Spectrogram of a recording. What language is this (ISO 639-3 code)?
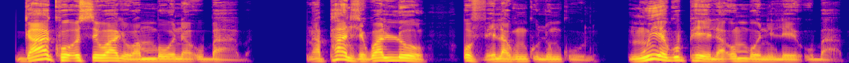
nde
